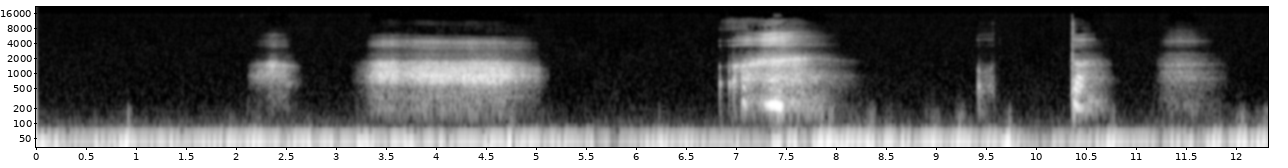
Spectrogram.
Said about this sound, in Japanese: あくびが不思議だな。普段人前で眠くなんてならないのに、君の前ではなぜか眠くなってしまう。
